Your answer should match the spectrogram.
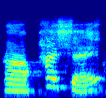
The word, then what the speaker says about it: Piesie: Kofi Piesie. Am I saying it right? Piesie, yeah, that's right.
